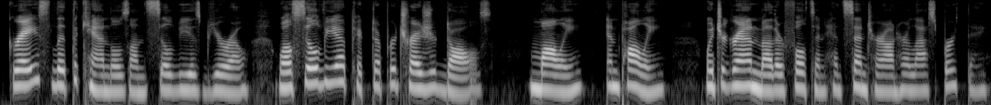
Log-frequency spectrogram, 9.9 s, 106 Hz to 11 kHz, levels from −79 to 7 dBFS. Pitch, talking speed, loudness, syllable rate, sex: 220 Hz, 170 wpm, -20 LUFS, 5.1 syllables/s, female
